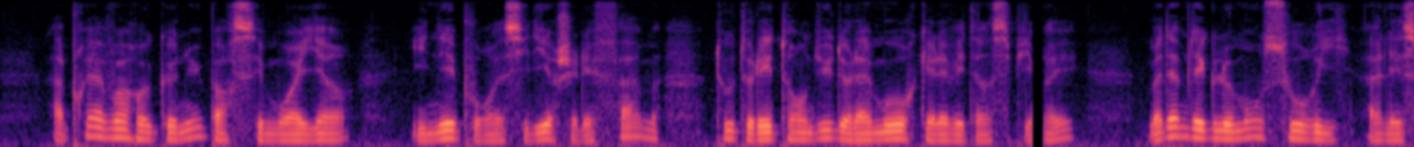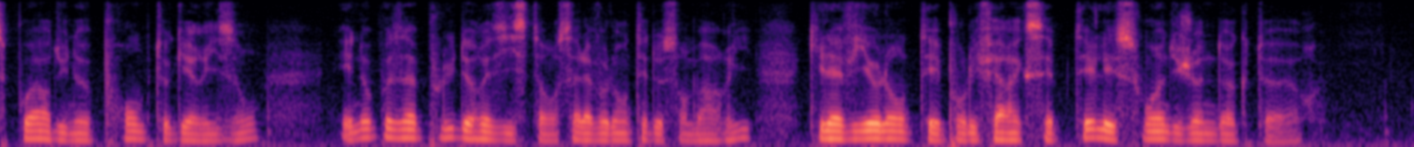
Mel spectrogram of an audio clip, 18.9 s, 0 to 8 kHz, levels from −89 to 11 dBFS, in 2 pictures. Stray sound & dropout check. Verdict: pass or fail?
fail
